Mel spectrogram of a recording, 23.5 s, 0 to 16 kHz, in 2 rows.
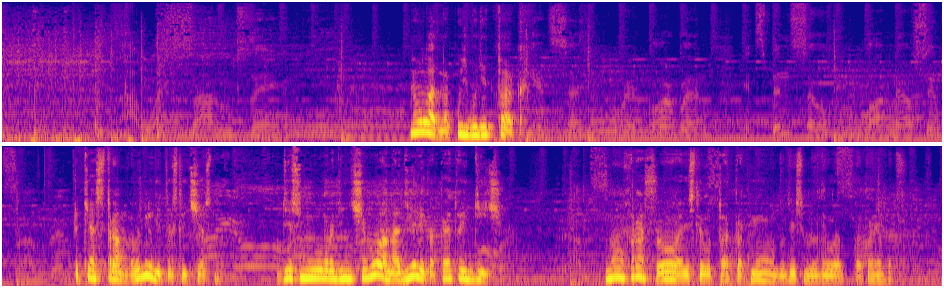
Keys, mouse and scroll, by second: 0.0-5.0 drag, 5.8-12.0 drag, 12.5-17.5 drag, 20.4-23.5 drag.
